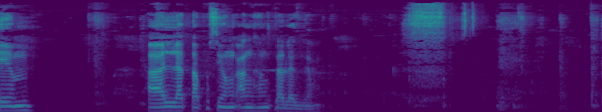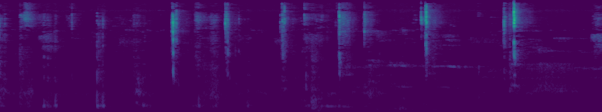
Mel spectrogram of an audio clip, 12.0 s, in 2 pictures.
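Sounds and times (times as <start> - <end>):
person chewing crisp mango: 4.4 - 11.3.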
